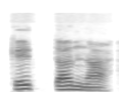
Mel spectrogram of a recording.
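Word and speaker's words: קטנה: Katan é o pequeno. Aqui reduziu para que, para Shevá, Ketaná. Ketaná.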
